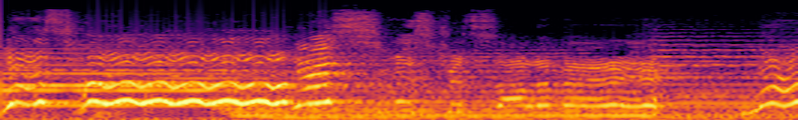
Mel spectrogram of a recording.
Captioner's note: client losing falsetto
